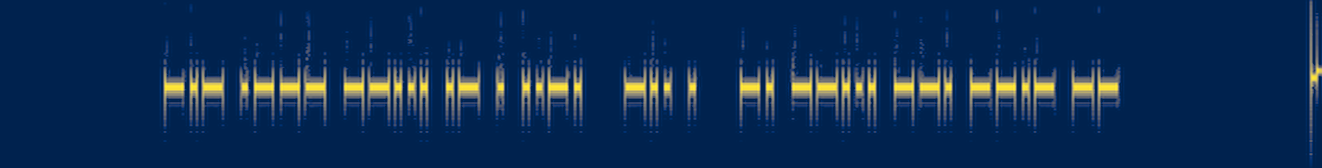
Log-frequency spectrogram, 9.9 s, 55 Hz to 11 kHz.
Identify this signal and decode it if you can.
Morse code, heard as a keyed tone, about 25 wpm, 700 Hz. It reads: KJ7AEF DE N7GQM
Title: USA Callsign DE Callsign 25wpm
